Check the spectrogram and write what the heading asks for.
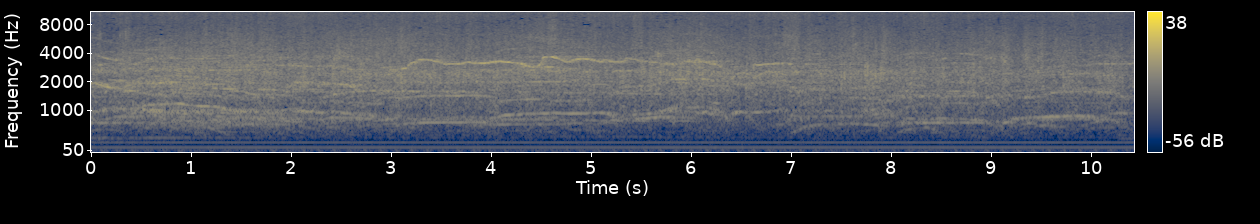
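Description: Live audience applauding, cheering and whistling, slowly dying down, over a steady low electrical hum.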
